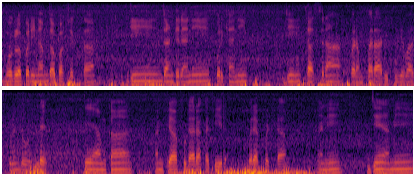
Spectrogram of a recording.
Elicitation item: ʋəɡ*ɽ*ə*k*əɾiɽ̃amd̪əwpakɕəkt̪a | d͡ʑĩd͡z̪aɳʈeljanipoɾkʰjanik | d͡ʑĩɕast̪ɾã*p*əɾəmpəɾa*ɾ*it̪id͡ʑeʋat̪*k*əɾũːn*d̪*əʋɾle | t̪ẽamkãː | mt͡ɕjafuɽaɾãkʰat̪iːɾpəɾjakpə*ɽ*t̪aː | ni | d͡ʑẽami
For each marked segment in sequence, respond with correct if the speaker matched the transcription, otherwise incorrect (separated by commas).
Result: incorrect, incorrect, correct, correct, correct, correct, correct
